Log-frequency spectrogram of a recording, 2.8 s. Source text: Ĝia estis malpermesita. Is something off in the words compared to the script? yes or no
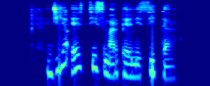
no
